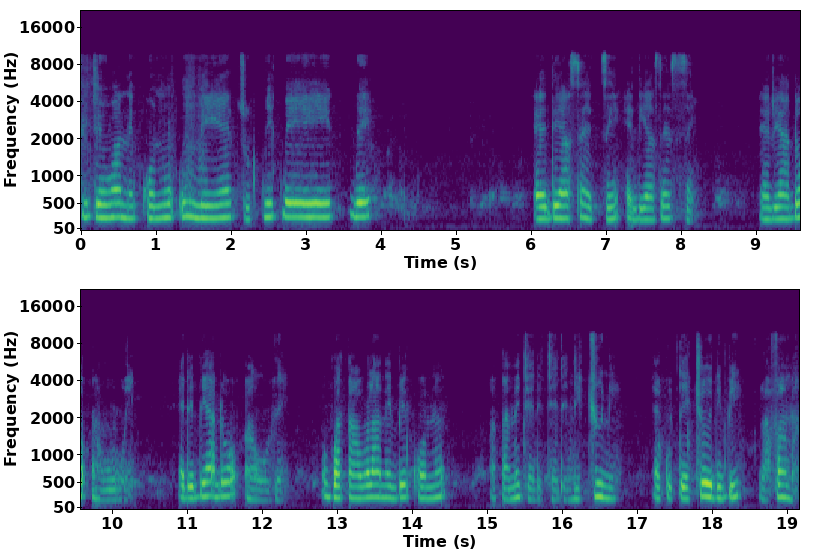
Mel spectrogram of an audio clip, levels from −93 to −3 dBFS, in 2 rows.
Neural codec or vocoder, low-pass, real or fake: codec, 24 kHz, 6 kbps, HILCodec; 9.9 kHz; fake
